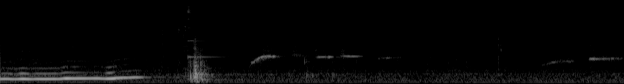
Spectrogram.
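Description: A person hums one held note that rises near its end. A short knock follows, then soft whistling of several short notes.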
